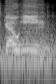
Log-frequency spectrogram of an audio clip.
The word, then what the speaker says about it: Goheen: It's Goheen. It's just like it's spelled, but a lot of people butcher it, man.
